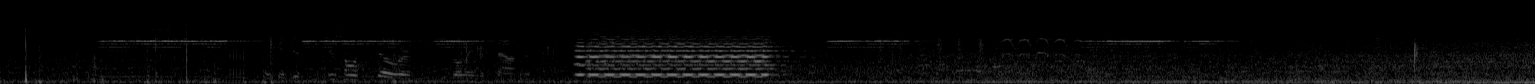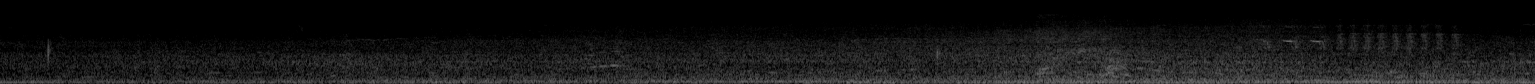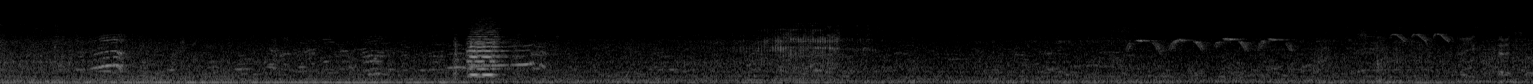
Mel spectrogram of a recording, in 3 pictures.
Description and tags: ambience street Pakistan Thar Desert Town Horns cars crowds field-recording
ambience, cars, Desert, field-recording, street, Town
